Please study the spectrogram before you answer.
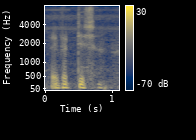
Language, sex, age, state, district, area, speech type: Assamese, male, 45-60, Assam, Goalpara, urban, spontaneous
